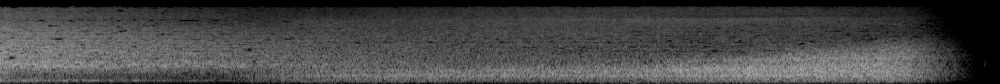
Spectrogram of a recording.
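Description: Ocean surf: waves breaking and washing in as a steady rush, swelling a little late on and then fading out to silence just before the end.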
